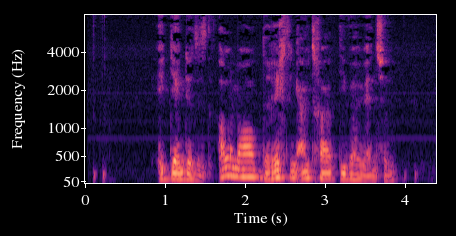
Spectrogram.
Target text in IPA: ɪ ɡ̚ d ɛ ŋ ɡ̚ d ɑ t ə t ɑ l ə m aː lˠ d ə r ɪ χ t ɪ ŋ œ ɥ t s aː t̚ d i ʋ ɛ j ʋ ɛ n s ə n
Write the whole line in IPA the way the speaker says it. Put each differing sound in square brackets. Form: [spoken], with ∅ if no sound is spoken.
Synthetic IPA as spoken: ɪ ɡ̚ d ɛ ŋ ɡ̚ d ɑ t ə t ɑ l ə m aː lˠ d ə r ɪ χ t ɪ ŋ œ ɥ t [χ] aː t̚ d i ʋ ɛ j ʋ ɛ n s ə n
